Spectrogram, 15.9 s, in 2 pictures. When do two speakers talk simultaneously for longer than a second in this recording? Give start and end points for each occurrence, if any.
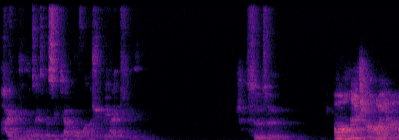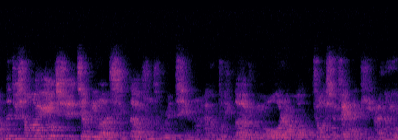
none

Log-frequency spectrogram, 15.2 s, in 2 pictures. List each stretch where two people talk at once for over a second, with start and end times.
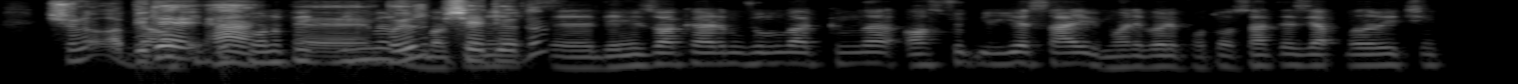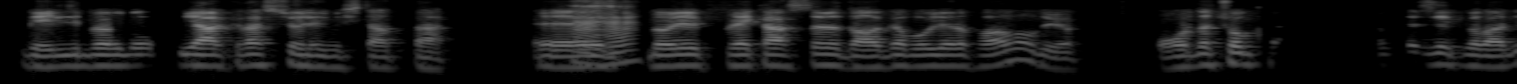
0.7-2.6

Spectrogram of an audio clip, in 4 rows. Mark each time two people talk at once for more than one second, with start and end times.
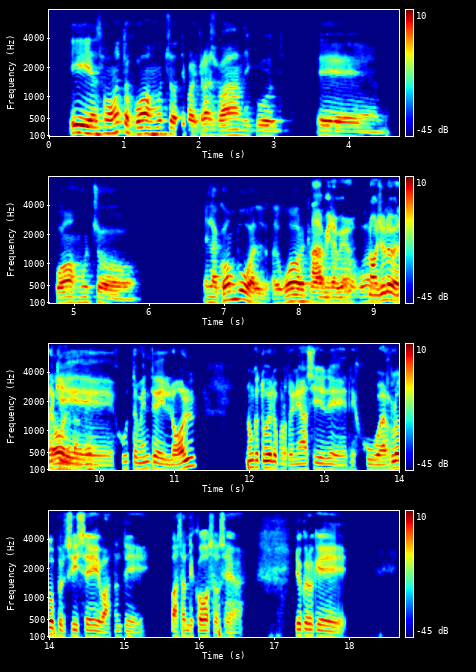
8.1-10.0

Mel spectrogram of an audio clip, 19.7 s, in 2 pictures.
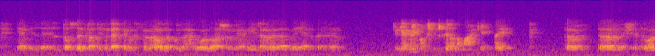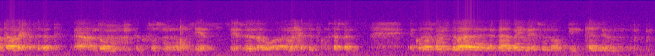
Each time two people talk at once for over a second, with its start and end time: none

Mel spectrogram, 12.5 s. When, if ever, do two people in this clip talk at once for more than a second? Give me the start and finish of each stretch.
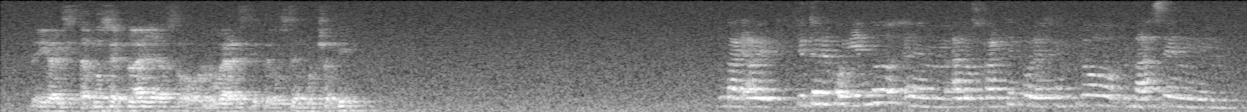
none

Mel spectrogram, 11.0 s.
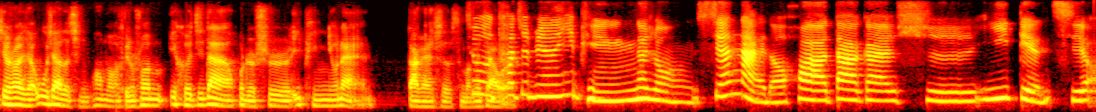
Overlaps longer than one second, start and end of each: none

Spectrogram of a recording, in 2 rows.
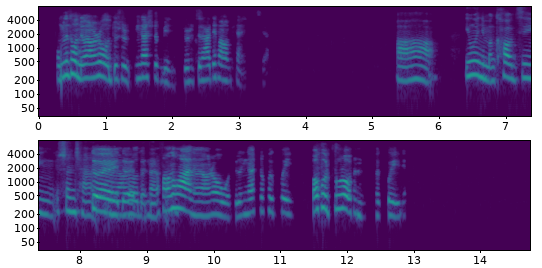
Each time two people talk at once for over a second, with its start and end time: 8.2-9.5

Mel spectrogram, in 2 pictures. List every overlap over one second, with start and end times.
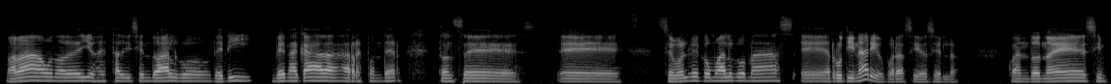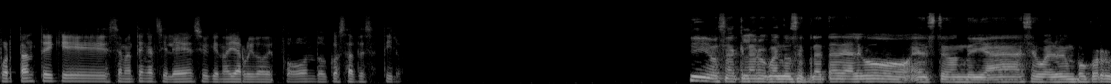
none

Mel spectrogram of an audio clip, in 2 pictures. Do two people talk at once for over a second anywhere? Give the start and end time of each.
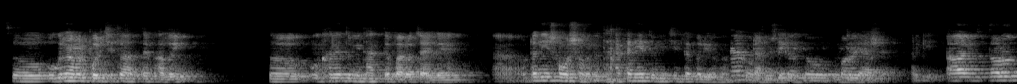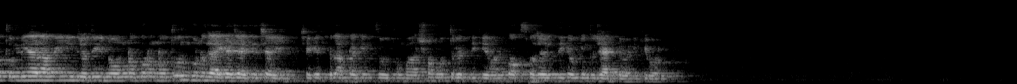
7.3-8.8

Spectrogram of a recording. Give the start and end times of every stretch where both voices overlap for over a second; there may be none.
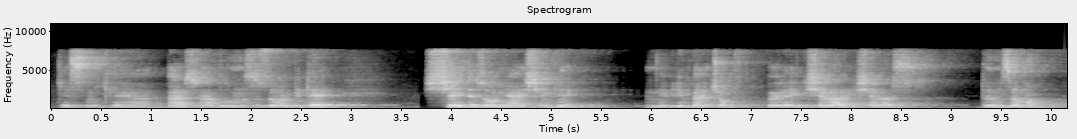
none

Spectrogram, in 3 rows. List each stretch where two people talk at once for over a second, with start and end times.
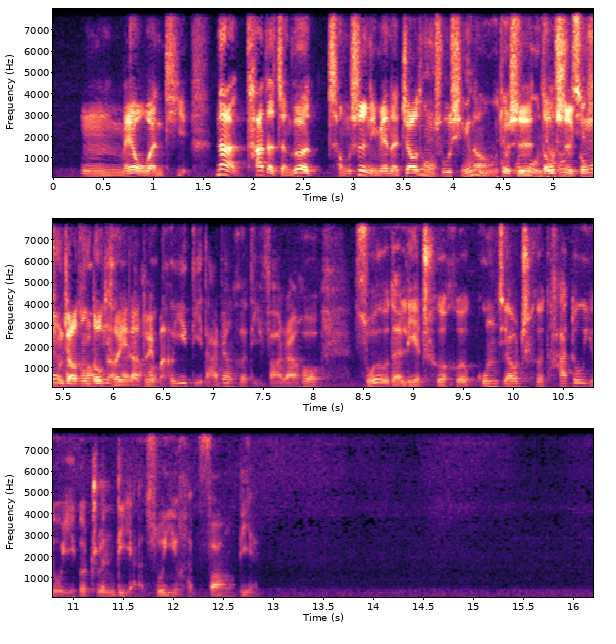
3.6-6.6

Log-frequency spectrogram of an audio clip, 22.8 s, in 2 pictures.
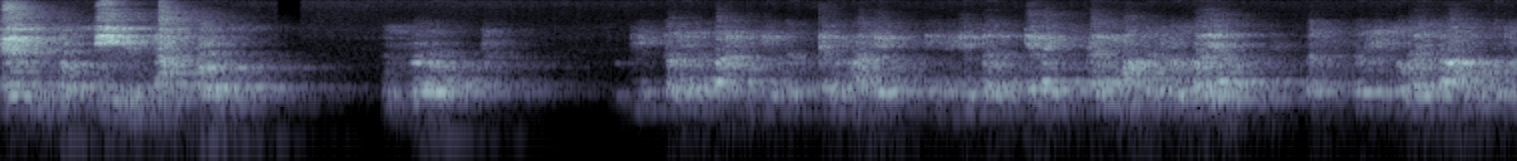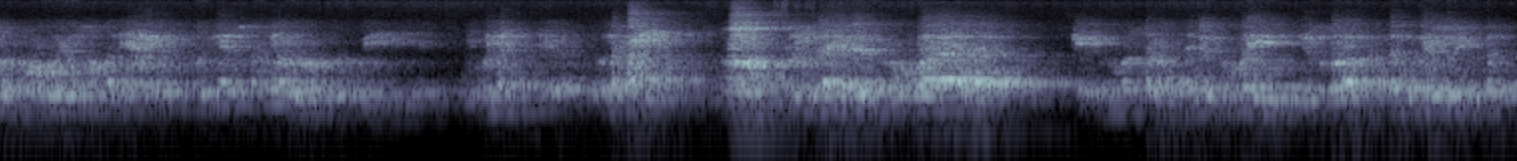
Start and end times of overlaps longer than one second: none

